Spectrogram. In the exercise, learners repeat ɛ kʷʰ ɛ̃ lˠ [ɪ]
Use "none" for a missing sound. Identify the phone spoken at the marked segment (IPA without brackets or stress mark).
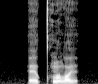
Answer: ɪ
